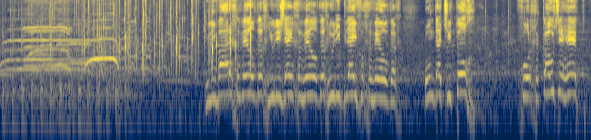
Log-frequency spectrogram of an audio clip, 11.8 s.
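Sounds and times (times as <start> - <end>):
crowd cheering and clapping at a weekly protest march for Gaza: 0.0 - 5.8, 9.3 - 10.8
speech: 4.1 - 9.6, 10.4 - 11.7.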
